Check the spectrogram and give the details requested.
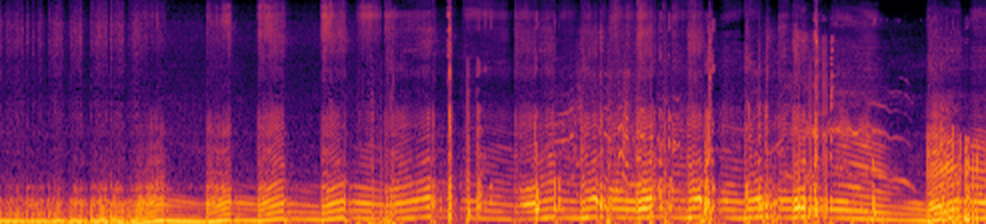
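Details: Honda Civic EF first start-up after build, two-step launch limiter: petrol engine blipped repeatedly, pitch climbing and dropping roughly once a second, crisp and even throughout; sounds healthy.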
